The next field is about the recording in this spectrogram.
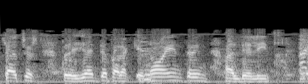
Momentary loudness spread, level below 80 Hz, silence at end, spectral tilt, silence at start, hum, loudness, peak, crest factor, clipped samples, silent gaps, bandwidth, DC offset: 4 LU; -38 dBFS; 0 s; -7.5 dB/octave; 0 s; none; -7 LUFS; 0 dBFS; 8 dB; 7%; none; 5.4 kHz; under 0.1%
